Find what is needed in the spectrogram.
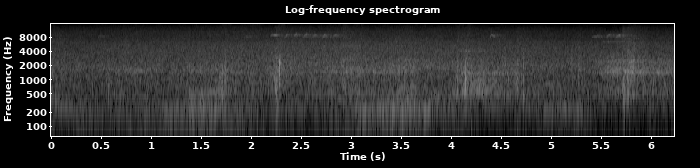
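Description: A few faint footsteps on a dirt track over a steady hiss of outdoor background noise.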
